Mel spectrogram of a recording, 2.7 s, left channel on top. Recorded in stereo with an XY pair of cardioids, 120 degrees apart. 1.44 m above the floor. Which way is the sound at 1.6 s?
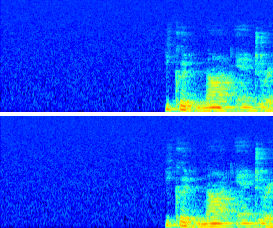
20° left.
